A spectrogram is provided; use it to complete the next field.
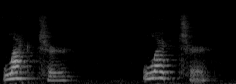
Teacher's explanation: And next we have lecture. Stress the first syllable. Lecture. Lecture.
